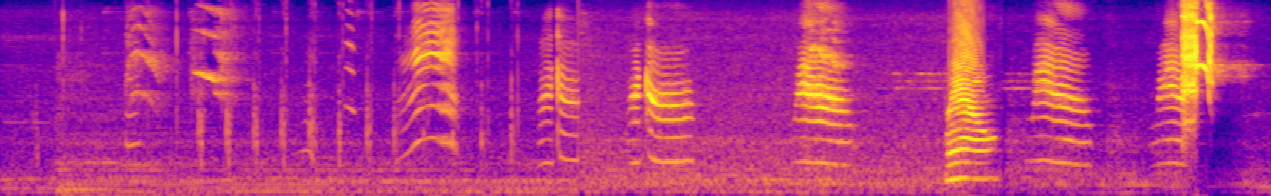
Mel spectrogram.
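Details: Talking ringneck parrot: soft clicks and short nasal notes build into loud, drawn-out squawky words that rise and fall, the last few strongest, over low background noise.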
